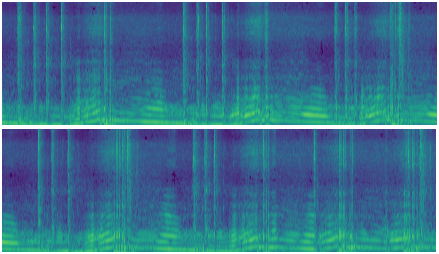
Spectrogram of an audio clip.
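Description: Tuned Vauxhall Astra hatchback revved hard over and over while standing still, about one blip every two seconds, each rising quickly and sinking slowly back, with sharp pops and crackles from the exhaust as the revs fall.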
